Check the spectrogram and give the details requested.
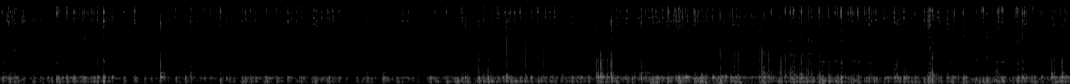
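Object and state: Metal mesh microphone grille scratched.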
